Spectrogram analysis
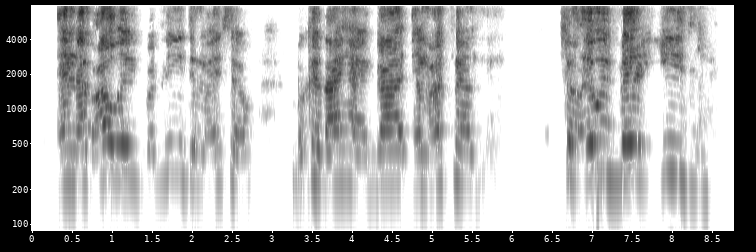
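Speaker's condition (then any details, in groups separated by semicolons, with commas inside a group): Cerebral palsy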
